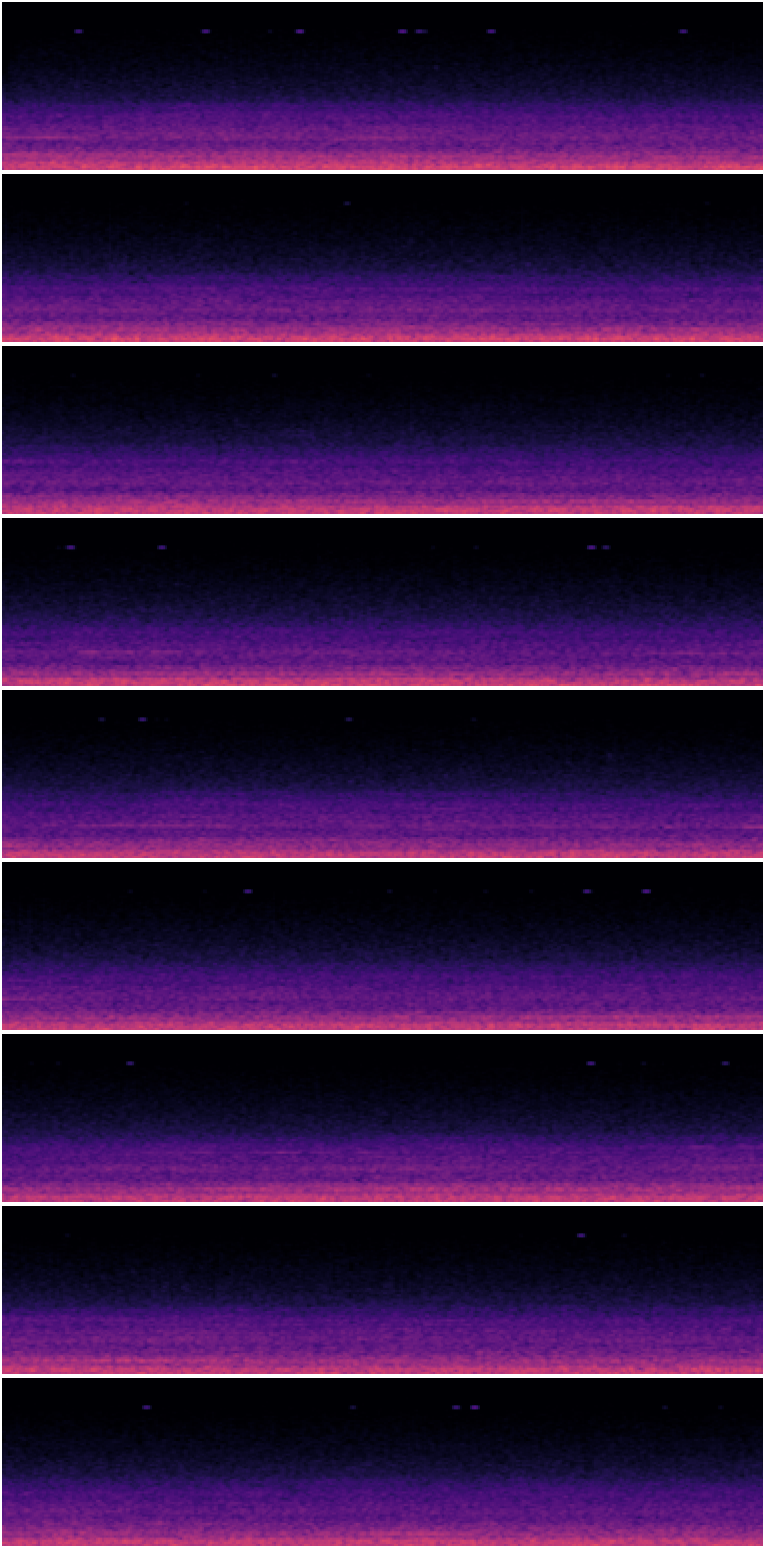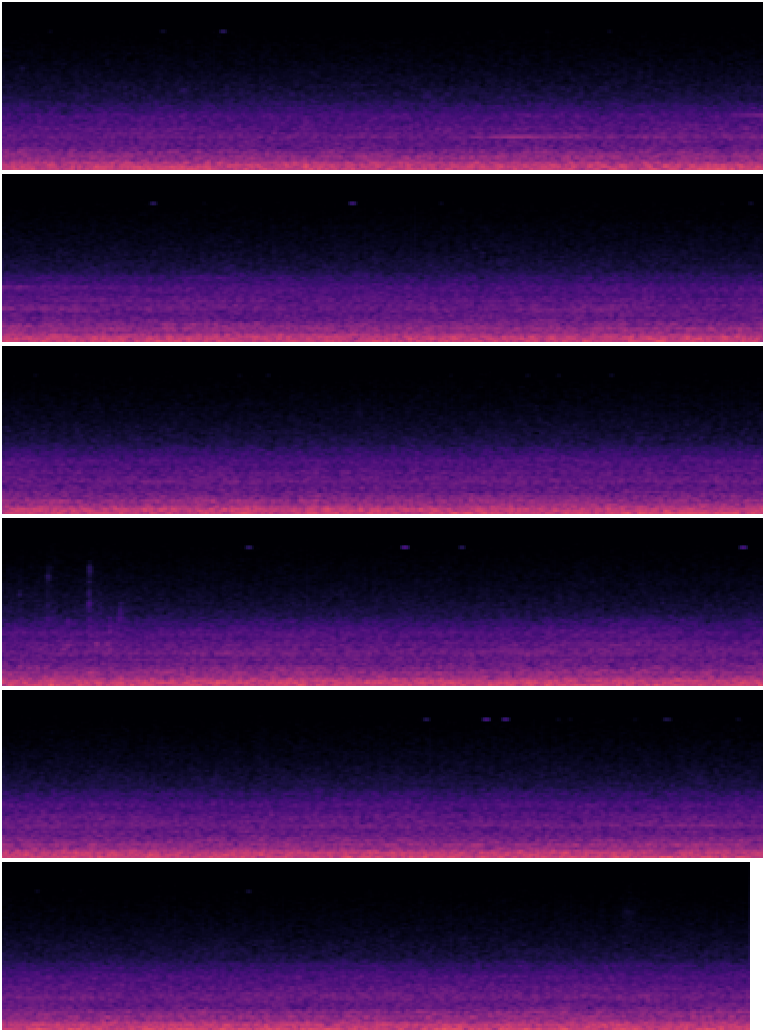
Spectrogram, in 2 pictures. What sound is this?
room tone small trailer in campground tight cramped space
campground, room, small, tone, trailer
